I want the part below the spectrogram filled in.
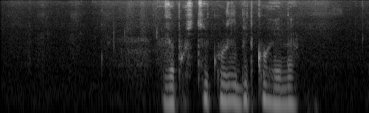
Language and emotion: Russian, neutral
